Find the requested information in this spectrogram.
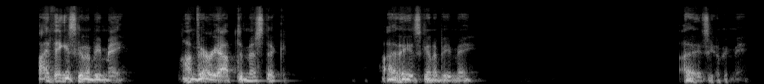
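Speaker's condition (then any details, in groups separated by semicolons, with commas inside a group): Vocal cord surgery recovery; not yet back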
